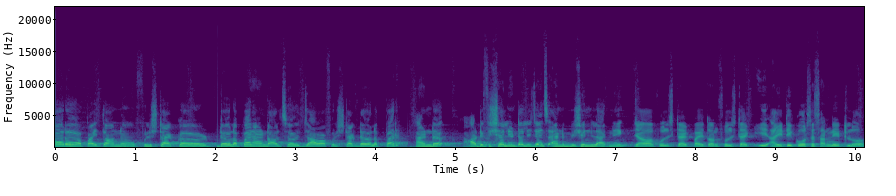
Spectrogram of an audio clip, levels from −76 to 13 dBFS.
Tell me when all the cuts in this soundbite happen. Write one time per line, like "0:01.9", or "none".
0:02.0
0:04.4
0:07.1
